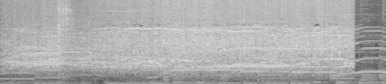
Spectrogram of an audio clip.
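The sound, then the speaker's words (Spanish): Steady, dense applause greeting a guest, sustained for about five seconds over a backing of low, stepping music notes, then cutting off abruptly near the end, leaving only the music. “¿Y los aplausos? Ya, ya sonaron.”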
